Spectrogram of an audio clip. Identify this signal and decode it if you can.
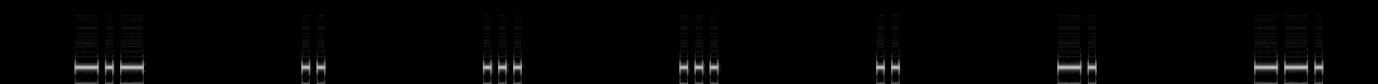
Morse code, heard as a keyed tone, about 16 wpm, spaced as for 5 wpm, 800 Hz. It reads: KISSING
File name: Suffixes / Special ING's / VerySlowToFaster ING's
